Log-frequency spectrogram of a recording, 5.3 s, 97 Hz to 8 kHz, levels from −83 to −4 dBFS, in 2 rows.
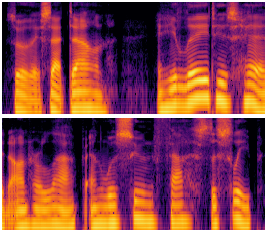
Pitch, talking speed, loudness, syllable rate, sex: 125 Hz, 195 wpm, -18 LUFS, 3.8 syllables/s, male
